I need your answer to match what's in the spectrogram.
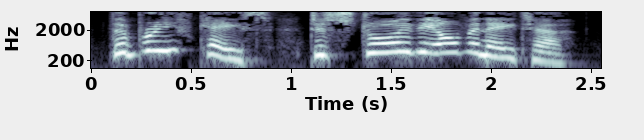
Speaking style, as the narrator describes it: It was now or nothing, and I yelled

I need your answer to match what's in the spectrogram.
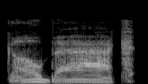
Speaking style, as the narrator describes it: she rumbled

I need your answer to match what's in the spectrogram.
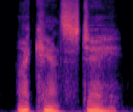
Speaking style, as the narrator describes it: she said softly to Arik

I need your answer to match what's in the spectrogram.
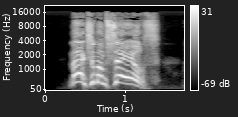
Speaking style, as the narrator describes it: I called out to my crew members

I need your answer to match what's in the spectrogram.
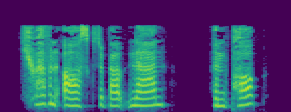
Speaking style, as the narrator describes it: I whisper

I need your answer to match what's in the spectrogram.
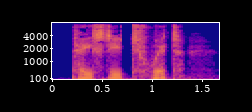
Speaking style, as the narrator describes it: Kanawha muttered

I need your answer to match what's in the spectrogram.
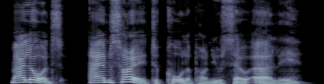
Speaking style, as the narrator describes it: he said

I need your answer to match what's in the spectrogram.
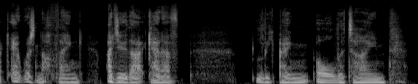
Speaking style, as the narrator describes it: whispered modestly back

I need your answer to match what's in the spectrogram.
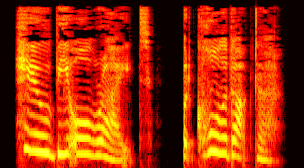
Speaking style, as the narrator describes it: she said, her voice light and airy

